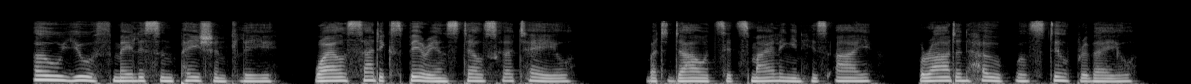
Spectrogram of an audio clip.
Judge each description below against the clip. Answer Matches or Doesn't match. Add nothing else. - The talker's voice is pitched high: Doesn't match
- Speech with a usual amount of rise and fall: Doesn't match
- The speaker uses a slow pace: Matches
